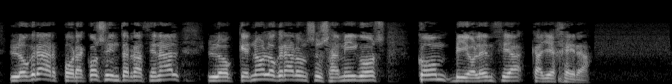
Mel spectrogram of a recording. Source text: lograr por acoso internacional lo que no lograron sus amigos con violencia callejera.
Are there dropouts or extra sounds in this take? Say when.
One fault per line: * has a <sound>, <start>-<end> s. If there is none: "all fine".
all fine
